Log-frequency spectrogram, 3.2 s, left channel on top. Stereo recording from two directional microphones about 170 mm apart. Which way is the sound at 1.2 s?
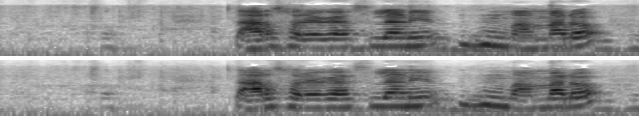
25° right (ahead or behind).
